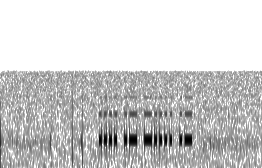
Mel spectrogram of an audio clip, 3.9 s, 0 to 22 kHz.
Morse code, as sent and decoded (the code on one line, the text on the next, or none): .... .- -.... .-
HA6A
